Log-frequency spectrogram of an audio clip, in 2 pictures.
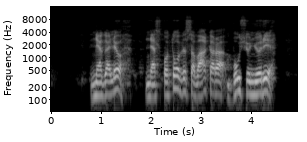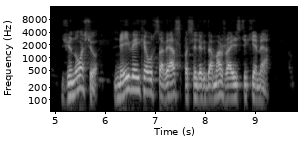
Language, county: Lithuanian, Telšiai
